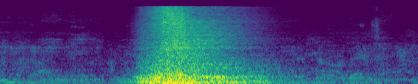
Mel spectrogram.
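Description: A card game plays a short whooshing sound effect.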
